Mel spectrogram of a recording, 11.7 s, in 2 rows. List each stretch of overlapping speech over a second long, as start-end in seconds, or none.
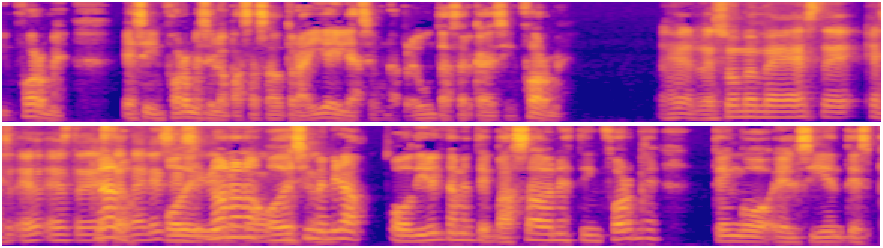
6.4-8.1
